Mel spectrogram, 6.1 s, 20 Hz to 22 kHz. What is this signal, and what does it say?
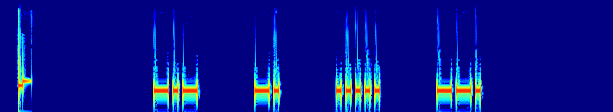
Morse code, heard as a keyed tone, about 25 wpm, spaced as for 12 wpm, 700 Hz. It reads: KN5G
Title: USA Call Signs - 4 Characters - 4x Character Spacing - 25wpm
